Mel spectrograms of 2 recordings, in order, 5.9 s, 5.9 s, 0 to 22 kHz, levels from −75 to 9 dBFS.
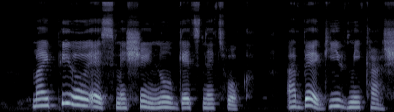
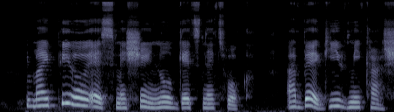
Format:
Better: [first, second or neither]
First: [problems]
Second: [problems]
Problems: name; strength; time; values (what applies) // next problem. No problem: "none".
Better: first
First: none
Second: noise reduction (neural mask model Resemble Enhance denoiser)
